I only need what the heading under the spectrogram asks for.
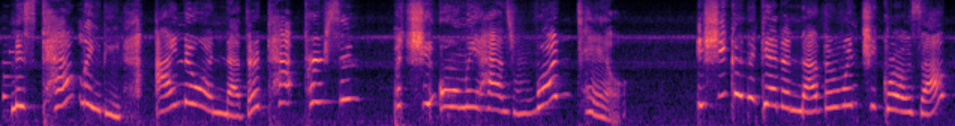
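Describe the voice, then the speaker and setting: A woman's voice: extremely high pitch, very animated, normal speed, very noisy. A woman voicing a sweet, eager, innocent little girl in a video game, with a chirpy, childlike delivery. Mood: curious.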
